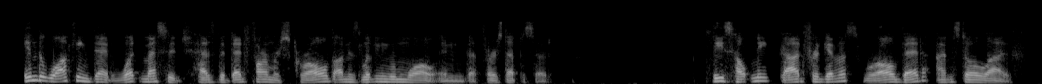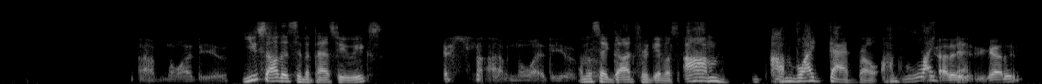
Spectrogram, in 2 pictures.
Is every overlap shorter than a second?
Yes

